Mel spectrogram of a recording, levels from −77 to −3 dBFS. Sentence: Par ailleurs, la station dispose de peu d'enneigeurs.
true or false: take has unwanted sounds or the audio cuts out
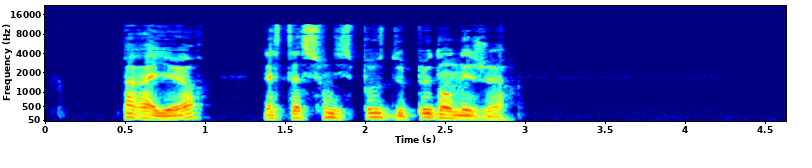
false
